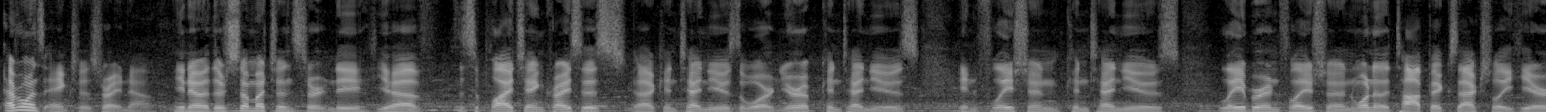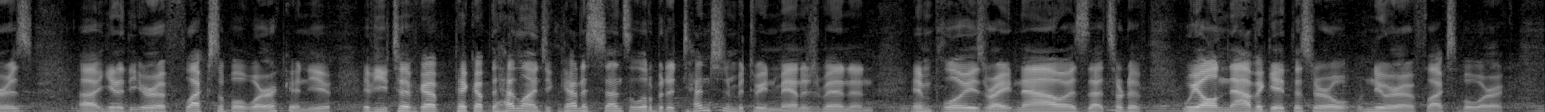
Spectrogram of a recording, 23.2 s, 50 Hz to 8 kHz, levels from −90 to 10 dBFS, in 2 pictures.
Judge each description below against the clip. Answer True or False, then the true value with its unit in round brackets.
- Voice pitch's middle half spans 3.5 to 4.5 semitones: False (2.9 semitones)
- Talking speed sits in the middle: False (210 wpm)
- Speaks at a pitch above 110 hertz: True (130 Hz)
